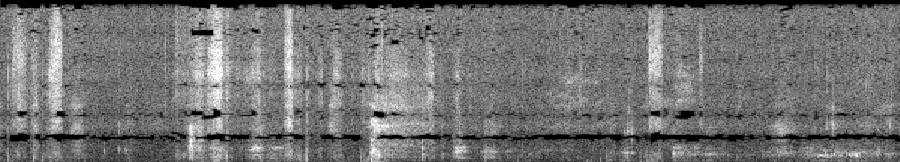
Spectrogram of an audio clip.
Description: Just a vid of my dog sneezing her brains out. Twice.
